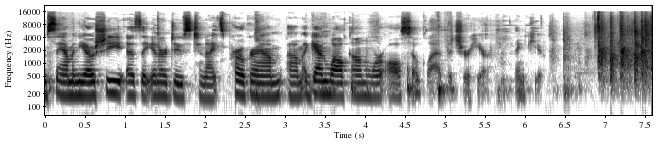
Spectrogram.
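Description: A middle-aged woman speaks into a microphone in a calm, warm voice.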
